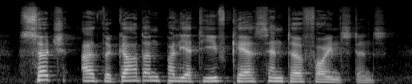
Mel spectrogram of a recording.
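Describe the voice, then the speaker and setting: A man talks at a fairly slow pace with a French accent and a fairly high pitch. His tone is bright and sharp, and his intonation is lively. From France. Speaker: festival and theatre director. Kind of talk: conference presentation. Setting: stage with audience. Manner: halting.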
